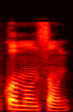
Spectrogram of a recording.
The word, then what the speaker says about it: commençons: Kasi, pag magbibigkas ka ng mga C sa French, kapag ang susunod niya na letter ay A, O, at U, ang bigkas mo dito ay hard C, like ka, ka, ko, ku. Pag C naman, ang sunod niya ay E or I, ang basa mo dito ay S.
